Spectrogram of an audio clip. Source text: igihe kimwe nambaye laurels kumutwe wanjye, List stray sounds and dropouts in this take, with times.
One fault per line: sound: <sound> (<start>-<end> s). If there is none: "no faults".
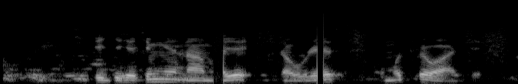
sound: dropout (2.1-2.2 s)
sound: dropout (3.2-3.2 s)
